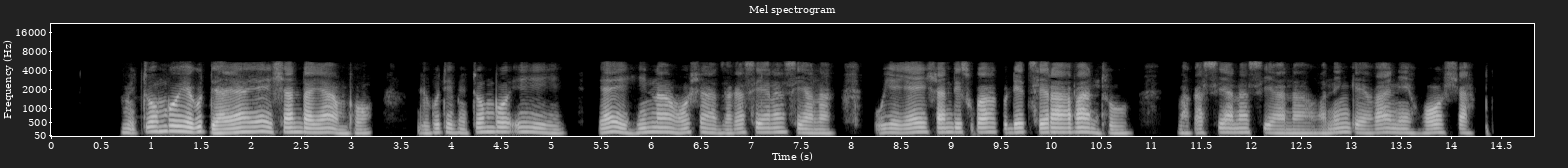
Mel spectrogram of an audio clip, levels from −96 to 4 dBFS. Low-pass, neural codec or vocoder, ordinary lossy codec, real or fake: 5.4 kHz; none; MP3, 48 kbps; real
